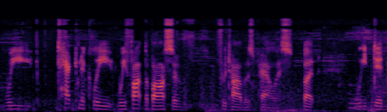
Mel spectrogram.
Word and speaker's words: Futaba: pronounce her name. Futaba.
